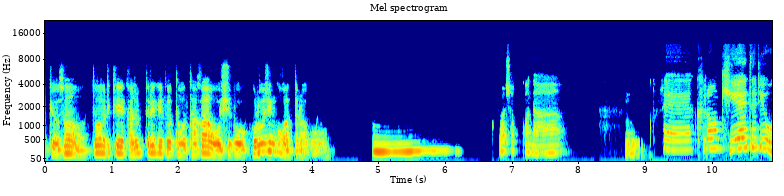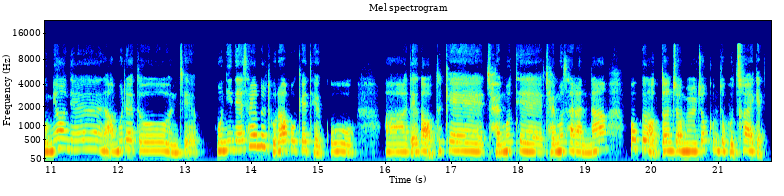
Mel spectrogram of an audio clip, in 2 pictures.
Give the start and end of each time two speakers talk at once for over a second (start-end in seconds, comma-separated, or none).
none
